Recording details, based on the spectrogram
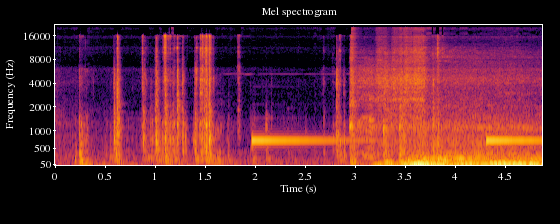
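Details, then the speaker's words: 2006 Chevy Cobalt with P0068/P0106 MAP codes and random misfire codes, MAF, MAP, coil and upstream O2 sensor replaced: a few clicks, a short crank, then a clean catch into steady, even cold fast idle; it runs fine cold until idling down warm. "when it's cold and you first Crank It Up uh the thing runs great until it idles down because it's warm"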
